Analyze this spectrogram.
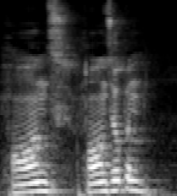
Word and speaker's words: Hands Open: Hands Open, like Hans Open, which is a Northern Irish pronunciation.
